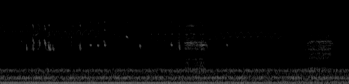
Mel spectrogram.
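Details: Female barn owl bringing a rat to her young at a Florida nest, with the male present; rapid staccato twittering and long quavering trills, then two harsh hissing screeches, over a low hum.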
